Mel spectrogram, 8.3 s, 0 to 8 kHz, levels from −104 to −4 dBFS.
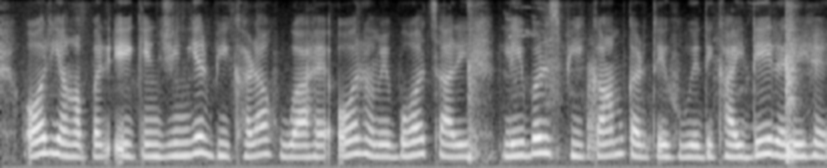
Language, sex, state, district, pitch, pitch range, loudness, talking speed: Hindi, female, West Bengal, Dakshin Dinajpur, 220 Hz, 215-245 Hz, -17 LUFS, 160 wpm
